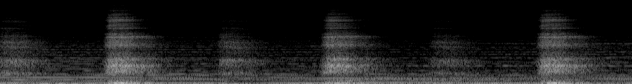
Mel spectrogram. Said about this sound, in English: Double speed. Power breathing. Belly, chest out.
